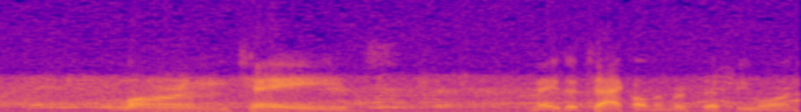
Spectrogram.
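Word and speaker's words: Toews: Lauren Taves made the tackle, number 51. That's spelled T-O-E-W-S. Spelled that way.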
